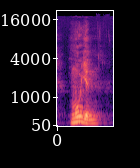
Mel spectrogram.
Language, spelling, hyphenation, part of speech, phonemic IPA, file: Dutch, moeien, moe‧ien, verb, /ˈmui̯ə(n)/, Nl-moeien.ogg
- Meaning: 1. to annoy, to bother 2. to involve 3. to involve oneself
